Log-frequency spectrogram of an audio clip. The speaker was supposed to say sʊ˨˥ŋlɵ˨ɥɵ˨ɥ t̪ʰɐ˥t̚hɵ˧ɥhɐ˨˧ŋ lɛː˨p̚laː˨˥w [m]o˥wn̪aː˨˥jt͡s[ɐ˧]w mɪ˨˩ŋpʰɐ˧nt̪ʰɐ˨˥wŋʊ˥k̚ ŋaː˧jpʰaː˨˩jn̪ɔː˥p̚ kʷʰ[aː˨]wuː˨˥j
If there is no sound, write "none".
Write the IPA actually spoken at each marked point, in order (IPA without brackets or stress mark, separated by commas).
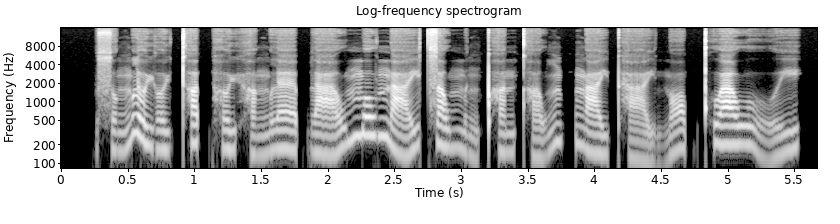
m, ɐ˧, aː˥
